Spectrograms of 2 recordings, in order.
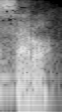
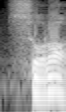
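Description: First: The first vowel is an a sound. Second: The first vowel is an o sound. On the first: It is the word meaning house. The speaker calls it wrong. "و نه سرا" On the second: It is the stem of the verb meaning to compose. The speaker calls it right. "سرودن ستاکش سرا هست"

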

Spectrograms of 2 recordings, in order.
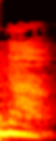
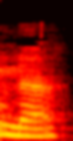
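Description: First: The word is said abruptly and firmly. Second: The word is said gently and softly. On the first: The refusal may offend the other person. The speaker calls it wrong. "اگه قاطع بگیم طبیعتا به طرف ممکنه بر بخوره. مثلا یهو یکی میگه نه" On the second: The refusal is polite and less hurtful. The speaker calls it right.

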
